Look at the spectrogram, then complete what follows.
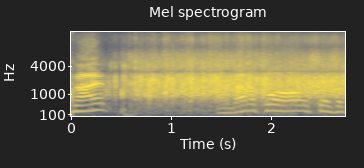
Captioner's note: applause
